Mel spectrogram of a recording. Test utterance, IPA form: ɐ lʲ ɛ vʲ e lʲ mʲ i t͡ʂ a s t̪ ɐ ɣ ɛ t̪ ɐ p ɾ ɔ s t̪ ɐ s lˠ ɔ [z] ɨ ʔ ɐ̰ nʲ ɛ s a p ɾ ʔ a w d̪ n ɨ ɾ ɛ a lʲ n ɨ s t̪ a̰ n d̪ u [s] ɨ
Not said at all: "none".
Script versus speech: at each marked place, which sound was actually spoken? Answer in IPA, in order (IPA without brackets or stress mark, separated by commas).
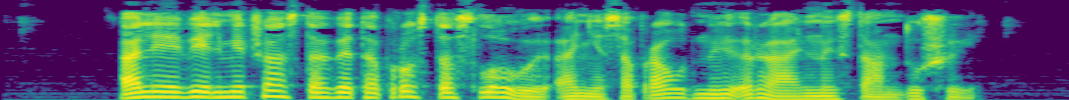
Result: v, ʂ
